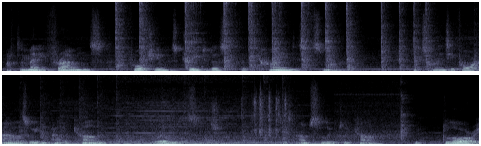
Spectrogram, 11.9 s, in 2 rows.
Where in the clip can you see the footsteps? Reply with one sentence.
You can't hear the footsteps here.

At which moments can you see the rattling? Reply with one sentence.
You can hear the rattling from 8.9 to 9.6 s.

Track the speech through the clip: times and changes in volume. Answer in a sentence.
The speech can be heard from 0.0 to 11.8 s, getting quieter.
